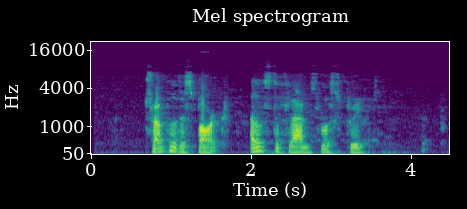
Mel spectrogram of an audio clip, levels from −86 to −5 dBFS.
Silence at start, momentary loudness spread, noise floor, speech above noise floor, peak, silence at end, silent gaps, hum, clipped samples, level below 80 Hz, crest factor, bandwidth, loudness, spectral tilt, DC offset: 0.7 s; 12 LU; -61 dBFS; 43 dB; 0 dBFS; 1.05 s; none; none; under 0.1%; -52 dBFS; 20 dB; 7.6 kHz; -19 LUFS; -6.5 dB/octave; under 0.1%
